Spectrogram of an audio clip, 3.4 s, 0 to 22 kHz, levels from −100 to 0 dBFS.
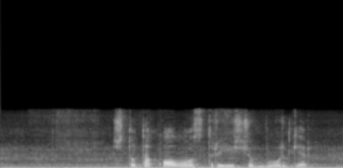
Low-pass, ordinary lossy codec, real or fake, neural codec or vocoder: none; none; fake; codec, 16 kHz, 4 kbps, X-Codec, WavLM features, trained on Multilingual LibriSpeech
